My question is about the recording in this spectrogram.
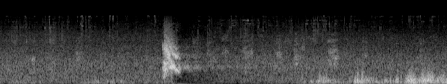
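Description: A dog gives one short, high yelp that falls in pitch, about halfway through, during rough play with other dogs. Near the end, a low rustling noise builds.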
